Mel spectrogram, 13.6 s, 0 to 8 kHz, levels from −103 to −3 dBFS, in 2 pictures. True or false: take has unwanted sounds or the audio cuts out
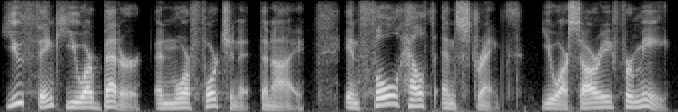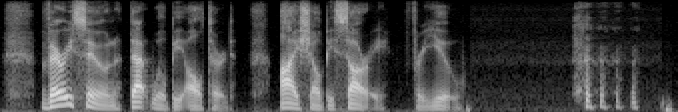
true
